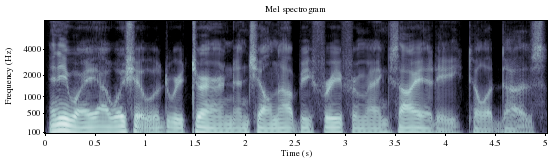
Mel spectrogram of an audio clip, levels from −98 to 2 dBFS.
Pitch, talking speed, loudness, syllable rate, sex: 85 Hz, 205 wpm, -21 LUFS, 4.3 syllables/s, male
